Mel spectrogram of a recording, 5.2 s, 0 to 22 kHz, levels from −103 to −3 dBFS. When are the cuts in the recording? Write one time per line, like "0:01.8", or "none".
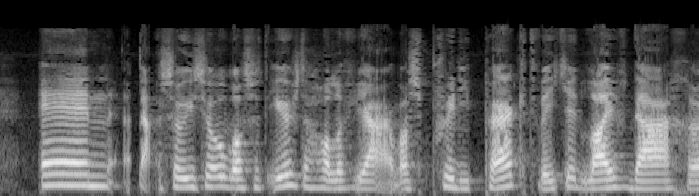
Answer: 0:01.0
0:04.4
